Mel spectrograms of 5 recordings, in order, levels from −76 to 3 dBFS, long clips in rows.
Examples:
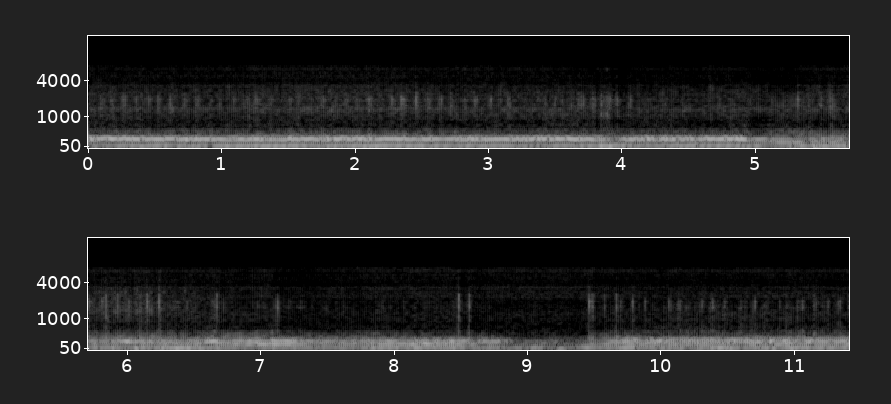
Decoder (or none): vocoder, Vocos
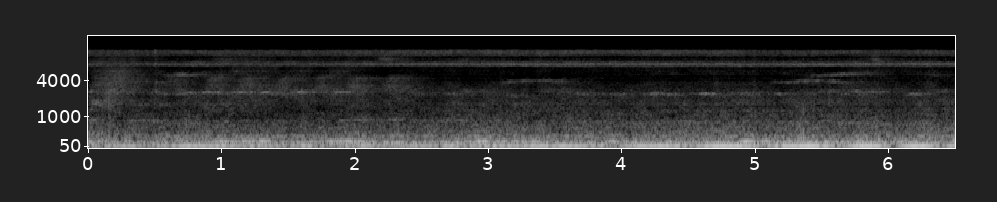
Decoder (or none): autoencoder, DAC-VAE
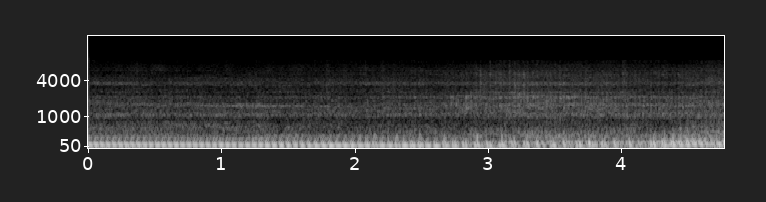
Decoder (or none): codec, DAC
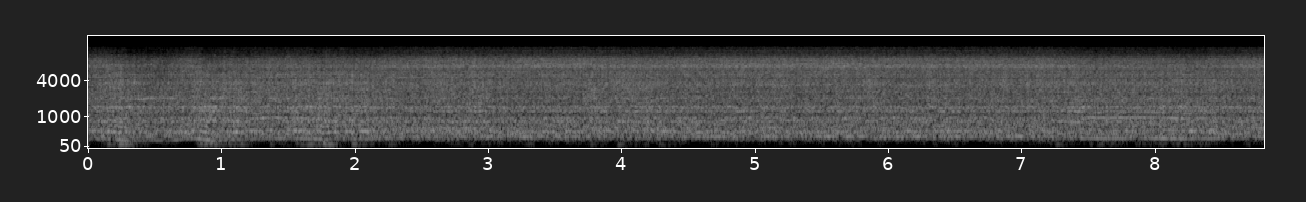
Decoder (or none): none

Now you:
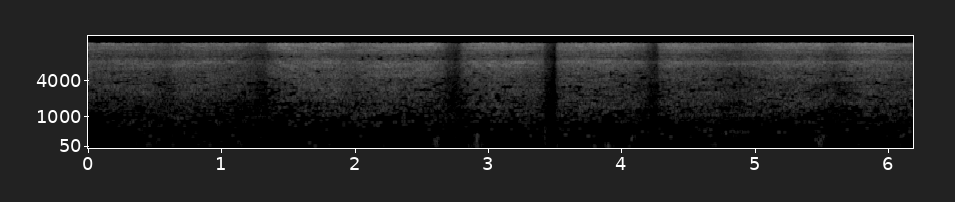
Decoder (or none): none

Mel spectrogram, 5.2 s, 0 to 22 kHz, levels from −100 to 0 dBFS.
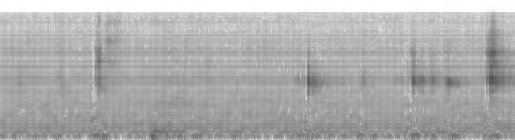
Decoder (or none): vocoder, BigVGAN v2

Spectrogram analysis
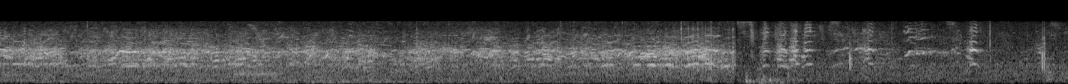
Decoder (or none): none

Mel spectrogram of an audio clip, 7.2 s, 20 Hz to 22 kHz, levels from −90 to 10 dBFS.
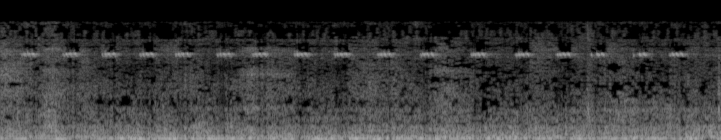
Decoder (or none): vocoder, Vocos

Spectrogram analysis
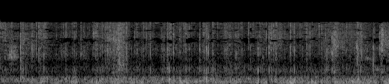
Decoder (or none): none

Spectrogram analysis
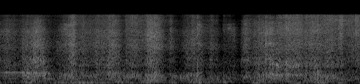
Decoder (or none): codec, DAC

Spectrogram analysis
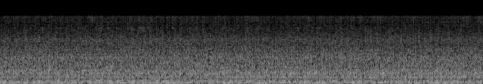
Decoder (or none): vocoder, WaveNeXt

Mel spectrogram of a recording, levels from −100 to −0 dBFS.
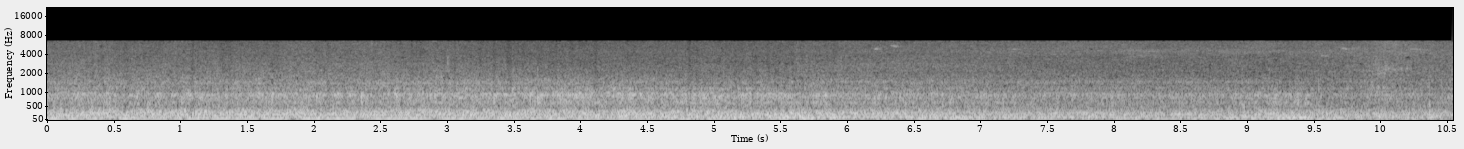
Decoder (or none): none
